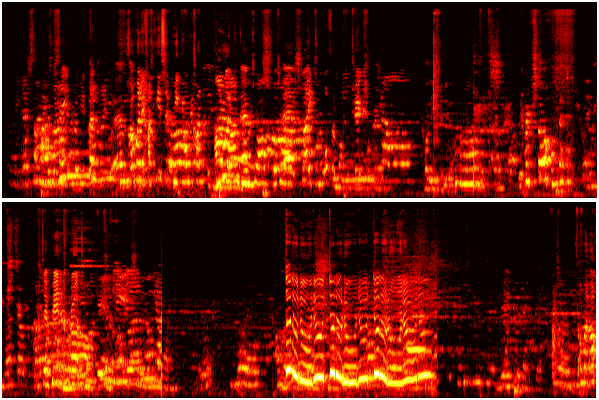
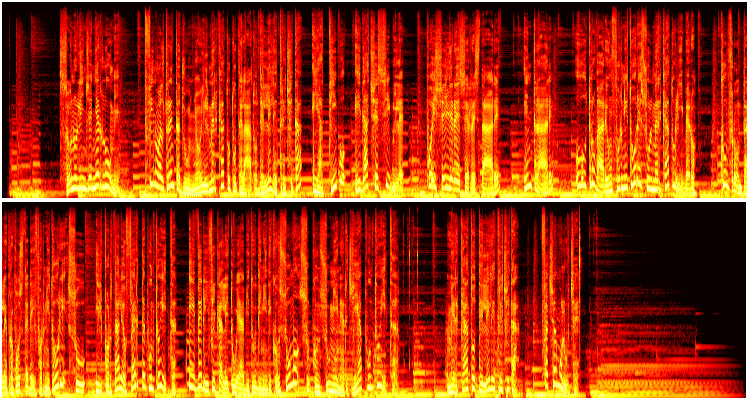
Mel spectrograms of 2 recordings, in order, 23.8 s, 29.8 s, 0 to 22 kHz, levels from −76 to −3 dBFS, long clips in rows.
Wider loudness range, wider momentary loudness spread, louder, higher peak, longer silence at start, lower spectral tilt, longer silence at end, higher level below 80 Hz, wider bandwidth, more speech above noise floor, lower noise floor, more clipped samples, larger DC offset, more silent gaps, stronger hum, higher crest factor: first, 18 LU vs 2 LU; first, 26 LU vs 10 LU; second, -17 LUFS vs -13 LUFS; about the same, 0 dBFS vs 0 dBFS; first, 0.4 s vs 0.15 s; second, -4 dB/octave vs -5.5 dB/octave; second, 0 s vs 0.55 s; second, -58 dBFS vs -22 dBFS; about the same, 19.5 kHz vs 19.5 kHz; about the same, 35 dB vs 33 dB; first, -53 dBFS vs -45 dBFS; neither; neither; neither; neither; about the same, 18 dB vs 14 dB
